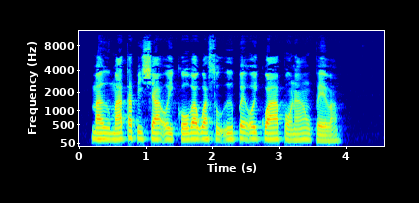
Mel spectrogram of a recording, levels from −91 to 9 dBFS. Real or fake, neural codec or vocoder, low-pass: real; none; 10.8 kHz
